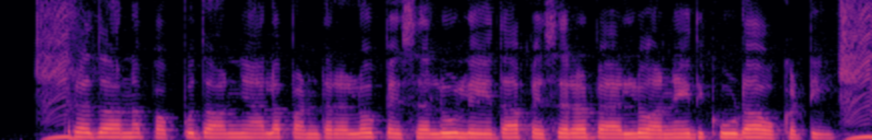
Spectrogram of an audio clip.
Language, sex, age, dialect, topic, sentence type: Telugu, female, 25-30, Southern, agriculture, statement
